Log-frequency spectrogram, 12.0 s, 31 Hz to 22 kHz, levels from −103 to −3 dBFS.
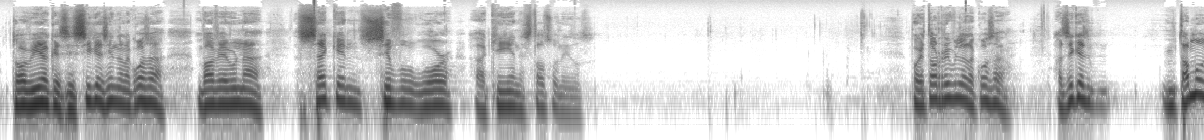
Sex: male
